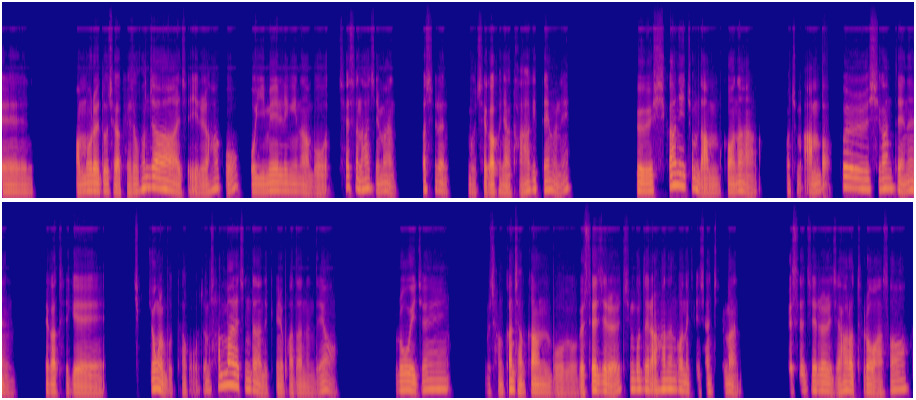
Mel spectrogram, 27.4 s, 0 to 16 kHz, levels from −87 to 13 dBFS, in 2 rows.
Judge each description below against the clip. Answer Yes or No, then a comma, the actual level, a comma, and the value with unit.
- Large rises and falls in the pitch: Yes, wide, 5.7 semitones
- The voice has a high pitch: No, low, 105 Hz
